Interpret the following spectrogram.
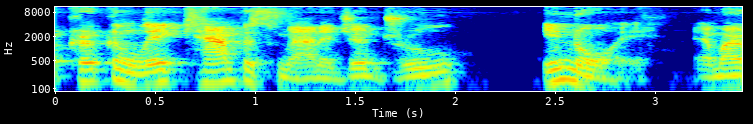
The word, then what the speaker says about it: Inouye: And we have our Kirkland Lake campus manager, Drew Inouye. Am I right? Am I pronouncing it correct? Inouye, yeah, that was pretty good.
